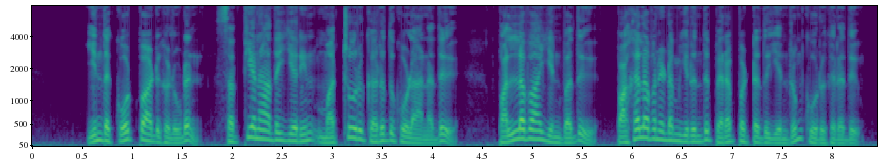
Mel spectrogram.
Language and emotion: Tamil, neutral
